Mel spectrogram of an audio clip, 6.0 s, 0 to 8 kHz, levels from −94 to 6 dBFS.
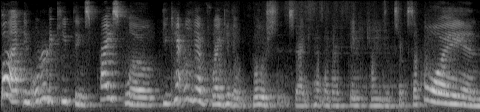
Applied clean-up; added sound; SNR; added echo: neural separator model SepFormer DNS4.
